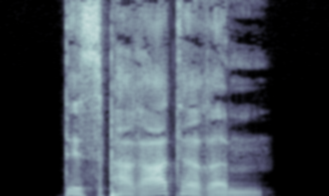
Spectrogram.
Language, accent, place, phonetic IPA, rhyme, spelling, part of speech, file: German, Germany, Berlin, [dɪspaˈʁaːtəʁəm], -aːtəʁəm, disparaterem, adjective, De-disparaterem.ogg
- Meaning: strong dative masculine/neuter singular comparative degree of disparat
